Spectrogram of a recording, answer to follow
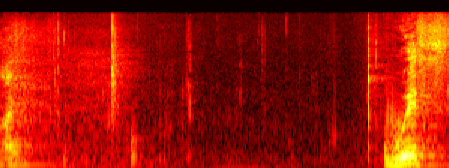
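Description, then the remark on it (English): Wet chewing of a bite of pepperoni and mushroom pizza, with a few crunchy bursts and soft mouth clicks trailing into near silence before a voice starts speaking at the end. “Yeah, that piece of pizza you just swallowed is going to be the most disgusting part of the podcast.”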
